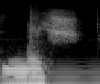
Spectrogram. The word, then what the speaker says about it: niche: at niche pursuits uh nish you know everybody pronounces that different let's just go with i'm trying to be fancy right now you all know that i'm not fancy it's niche pursuits all right i'm from maine that's how i pronounce it uh our friends over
